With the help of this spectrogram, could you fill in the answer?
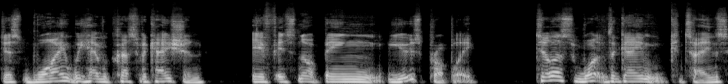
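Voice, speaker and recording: A man with an Australian accent, medium in pitch. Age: 50s. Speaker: gaming commentator. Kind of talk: casual talk to camera.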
